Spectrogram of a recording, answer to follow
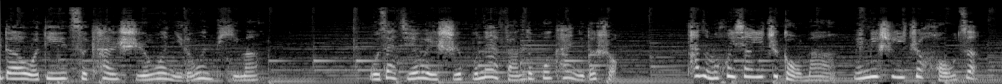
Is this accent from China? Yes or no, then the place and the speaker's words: yes; Suzhou, Jiangsu, China; 来自苏州，我在南京大学，距离我的家乡217公里。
